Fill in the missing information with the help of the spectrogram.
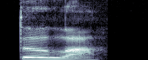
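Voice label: "тӧла", Komi, female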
